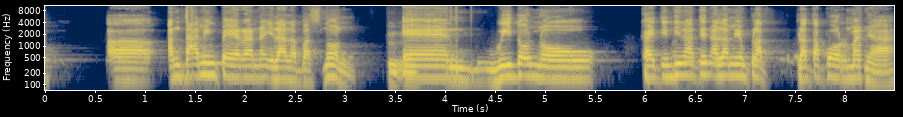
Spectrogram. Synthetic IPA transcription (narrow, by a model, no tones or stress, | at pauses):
ʔaʔɐŋd̪aːmɪŋpɛːɾɐnɐɪlaːlɐbasno̞n | ʔɛnd̪̚wid̪onːow | kaːhɪt̪̚hɪnd̪inaːt̪ɪnɐlamjʊŋplat̪̚plɐt̪ɐfo̞ɾmɐɲa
